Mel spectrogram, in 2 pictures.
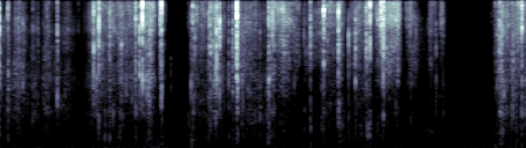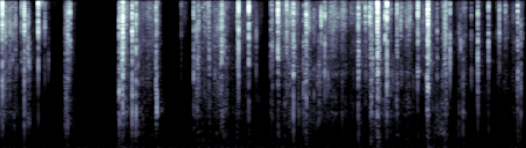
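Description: A wax paper bag blank is folded at the bottom with fingertips, giving bright crinkling and creasing in bursts broken by short silent pauses. The sound is dry and high, with almost no low end.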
